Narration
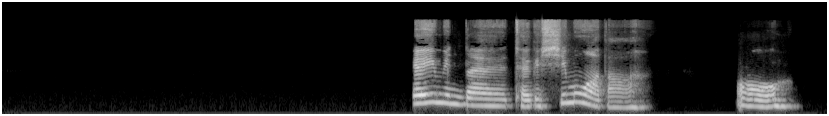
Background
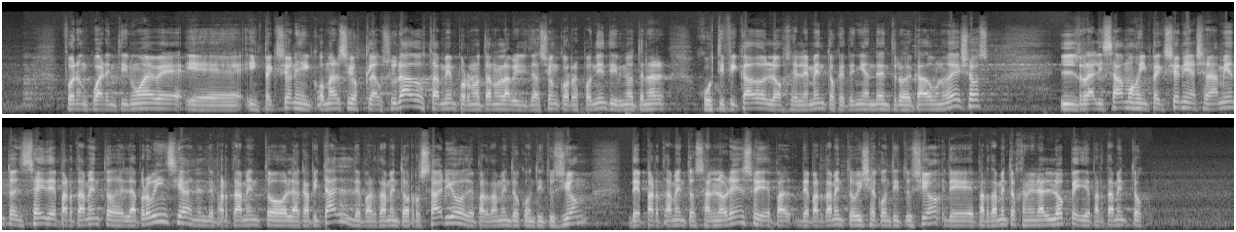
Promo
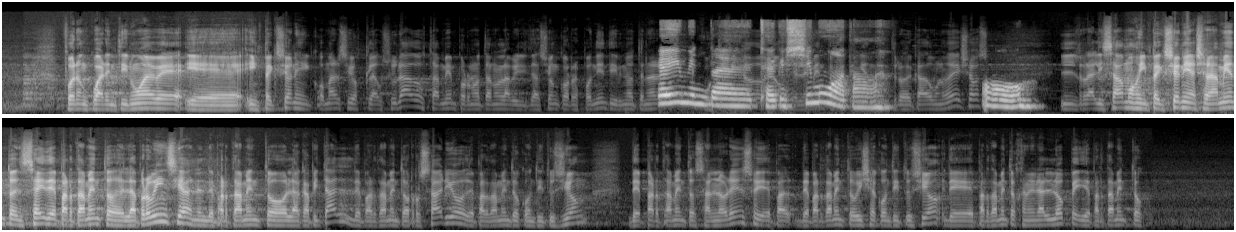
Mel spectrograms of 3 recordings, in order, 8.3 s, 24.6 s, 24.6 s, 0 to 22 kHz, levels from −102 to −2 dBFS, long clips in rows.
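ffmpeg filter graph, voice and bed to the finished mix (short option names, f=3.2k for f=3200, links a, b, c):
-filter_complex "[0:a]adelay=2450,volume=-3.5dB[a];[1:a]volume=23dB,afade=t=out:st=2.27:d=0.75:silence=0.0668344,afade=t=in:st=10.83:d=0.83:silence=0.0530884,afade=t=out:st=13.81:d=1.79:silence=0.149624[b];[a][b]amix=inputs=2:normalize=0"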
